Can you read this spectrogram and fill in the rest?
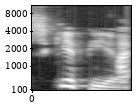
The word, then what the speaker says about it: Scipio: Because, for example, there is a family of generals from Rome that are often pronounced as the Scipio. – Scipio. – Right, and I always pronounce it as Scipio.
